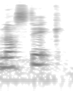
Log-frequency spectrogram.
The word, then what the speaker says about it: Gnostic: Gnostic? I'm trying to silently pronounce the G.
